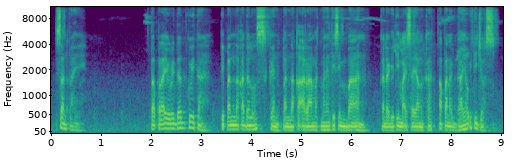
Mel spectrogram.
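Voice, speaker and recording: A man with a Filipino accent playing a calm, devout parish priest in a radio drama, earnest and measured. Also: low-pitched, slightly rough. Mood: calm, resolute. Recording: music bed under the voice.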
